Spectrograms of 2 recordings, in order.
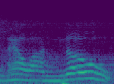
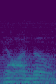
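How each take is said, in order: First: Slow, weighty, falling at the end; slow voice of God. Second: Much softer, falling off to a hush; quiet echo. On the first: Acted. God declares to Abraham, slow and solemn. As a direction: stretch each word like a solemn verdict. God speaks after the test. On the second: Shown as a demonstration. Preacher repeats God's words to the congregation, hushed. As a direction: repeat it softly to let it sink in.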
